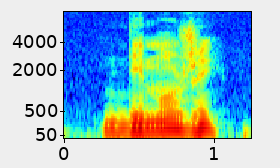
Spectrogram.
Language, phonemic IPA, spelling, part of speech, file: French, /de.mɑ̃.ʒe/, démanger, verb, Fr-démanger.ogg
- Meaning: 1. to itch, to cause to feel itchy 2. to cause to have the desire to, to cause to itch for action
